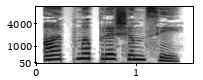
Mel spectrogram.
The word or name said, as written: ಆತ್ಮಪ್ರಶಂಸೆ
